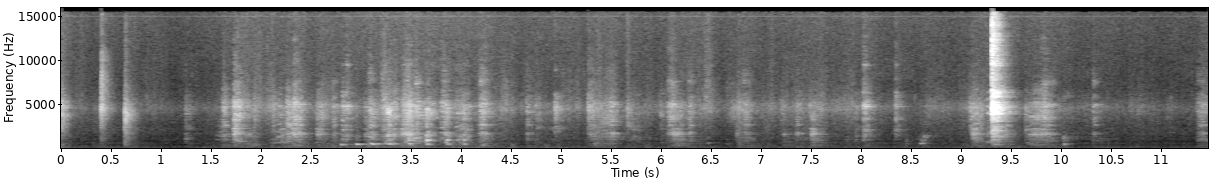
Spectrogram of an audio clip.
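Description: Rustling and scattered clicks and knocks as a person climbs and shifts about on a bed, with one loud sharp knock about nine seconds in. A steady low hum runs underneath.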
